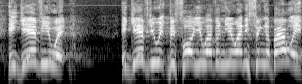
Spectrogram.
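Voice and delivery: usual speaking voice

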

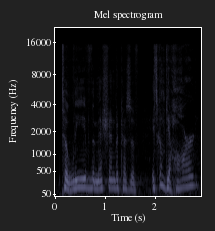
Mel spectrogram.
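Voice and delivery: ordinary talk

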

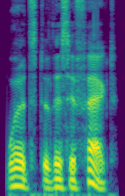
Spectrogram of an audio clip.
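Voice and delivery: ordinary delivery

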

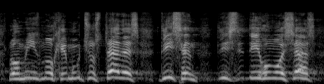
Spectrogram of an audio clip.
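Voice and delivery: ordinary delivery

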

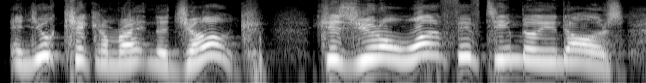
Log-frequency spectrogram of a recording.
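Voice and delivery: loud, high fervent sermon voice; full-force preaching. Acted. Preacher telling the congregation about panic, fervent. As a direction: preach the fear with urgency.

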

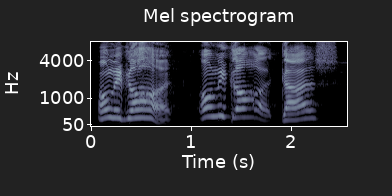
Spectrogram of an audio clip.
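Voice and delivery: high, loud, exultant praise. Real, not acted. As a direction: shout thanks to God. Praising God for release.

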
